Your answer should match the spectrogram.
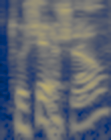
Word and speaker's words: Tuchel: Tuchel.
